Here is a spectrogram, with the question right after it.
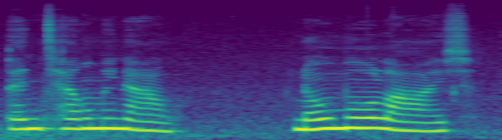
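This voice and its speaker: An actress playing a frustrated young wife from wartime northern England in an audio drama, blunt and emotional, with a Northern English accent. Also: female voice, high-pitched, fairly even intonation, takes it slowly, mellow, a little hiss or hum. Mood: earnest pleading.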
